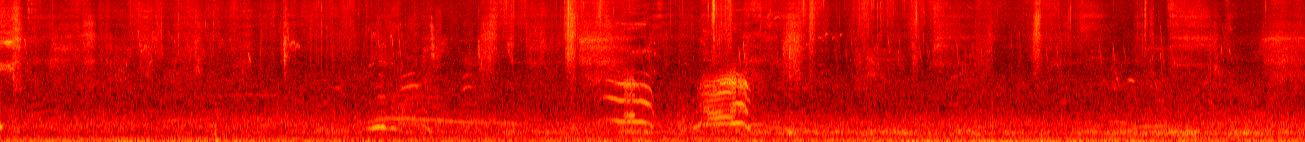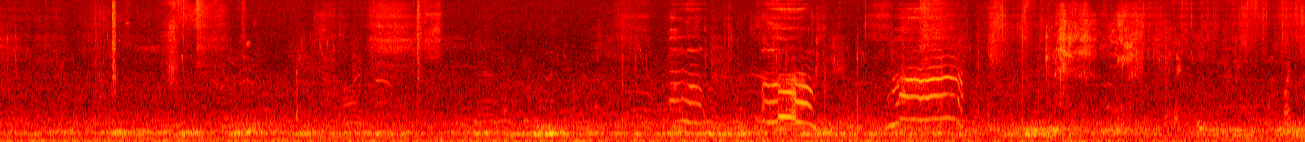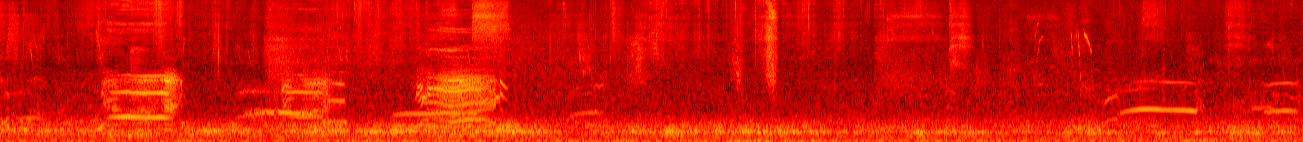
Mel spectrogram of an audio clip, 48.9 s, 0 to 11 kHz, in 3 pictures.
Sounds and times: grey seals 0.0 - 11.0
grey seals 23.8 - 41.2
mipit 24.3 - 39.1
starling 35.6 - 39.0
crow 37.6 - 39.0
grey seals 43.5 - 48.9

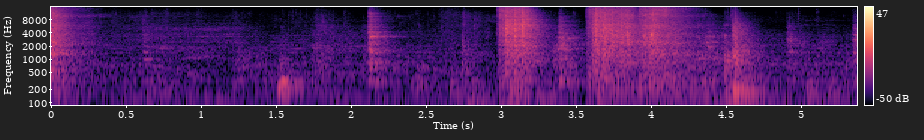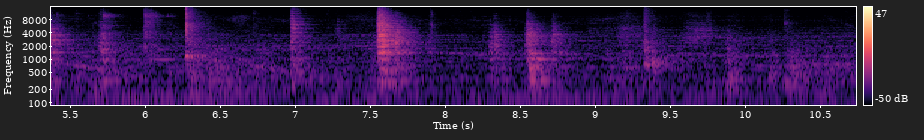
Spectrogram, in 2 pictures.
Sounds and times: mechanics making appointments with customers, chatting 0.0 - 10.7
machines 3.0 - 4.7

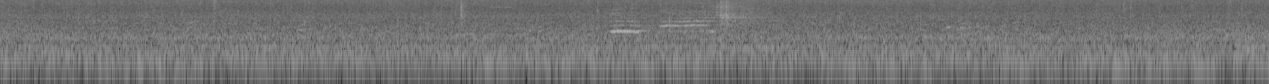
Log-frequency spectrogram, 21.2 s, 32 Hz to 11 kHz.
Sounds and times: East Water Garden 0.0 - 21.1

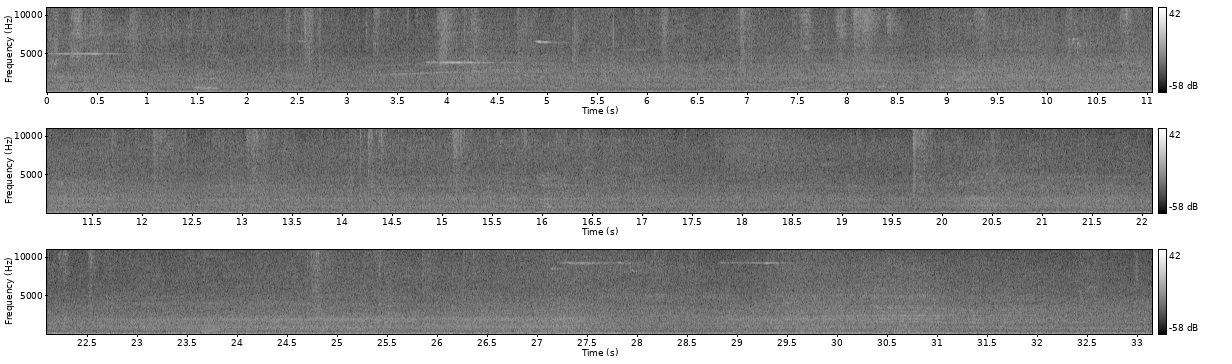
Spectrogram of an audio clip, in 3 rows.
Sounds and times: Traffic 0.0 - 33.1

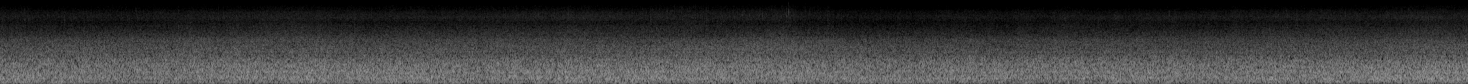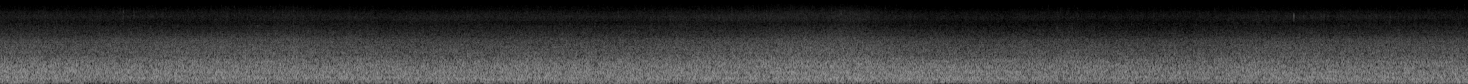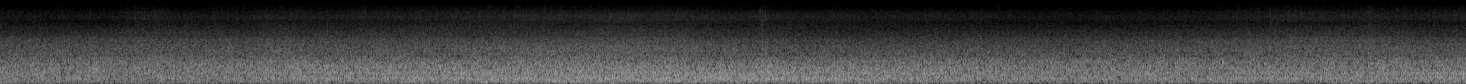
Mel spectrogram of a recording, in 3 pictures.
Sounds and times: Waves 13.9 - 44.0

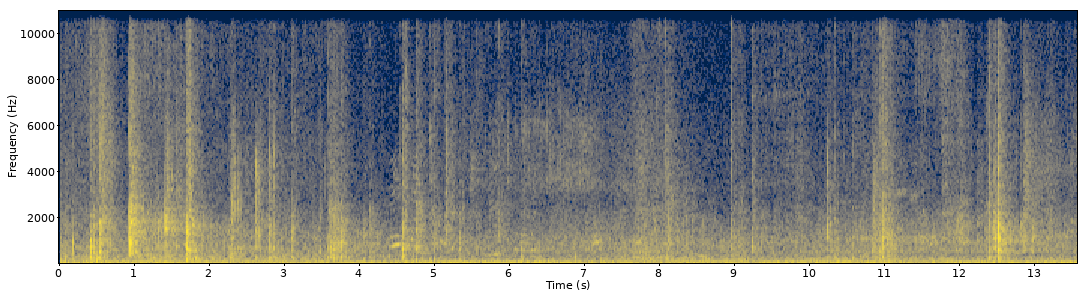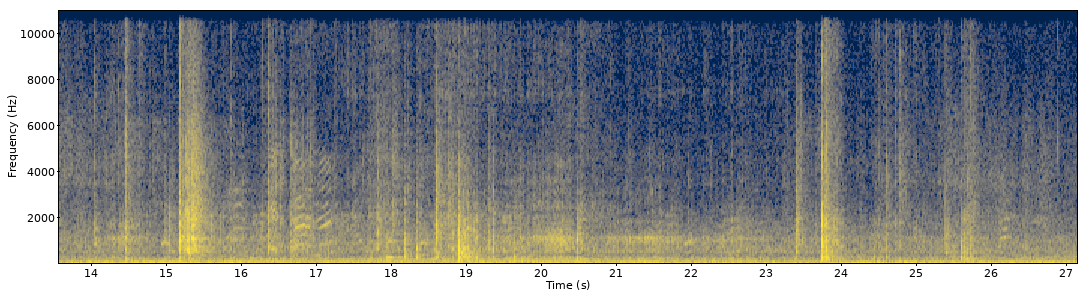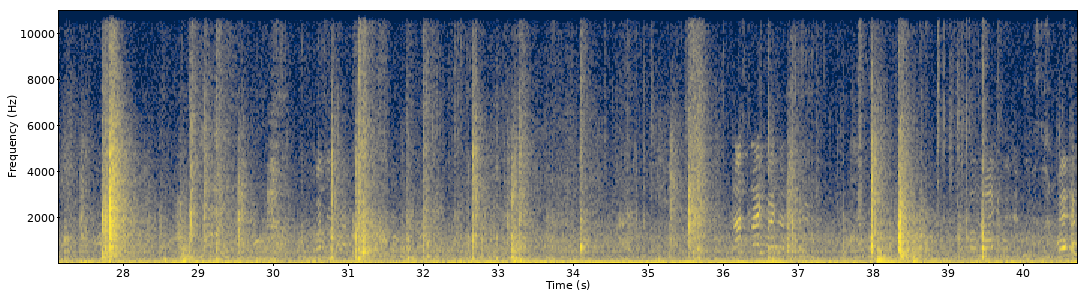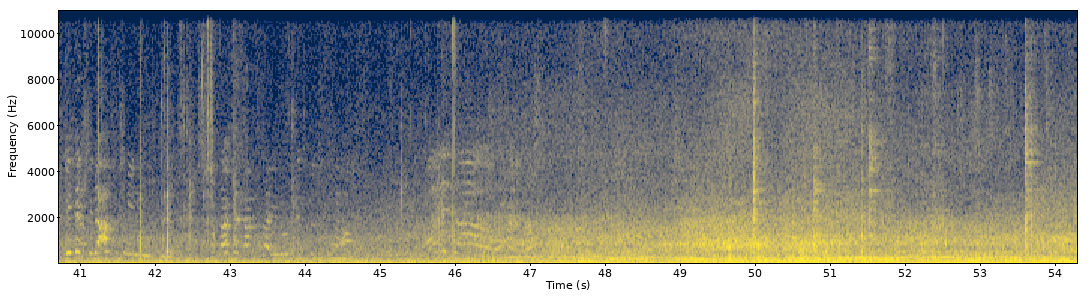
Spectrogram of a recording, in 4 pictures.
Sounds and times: skater on the street 0.0 - 54.3
the tram passes by 43.2 - 54.3
closing of the gates 50.7 - 52.7

